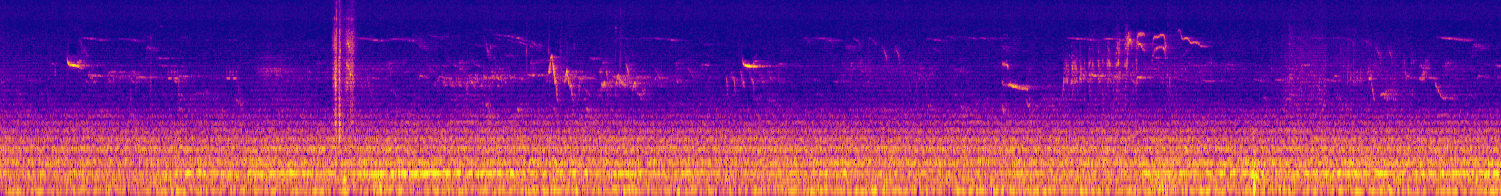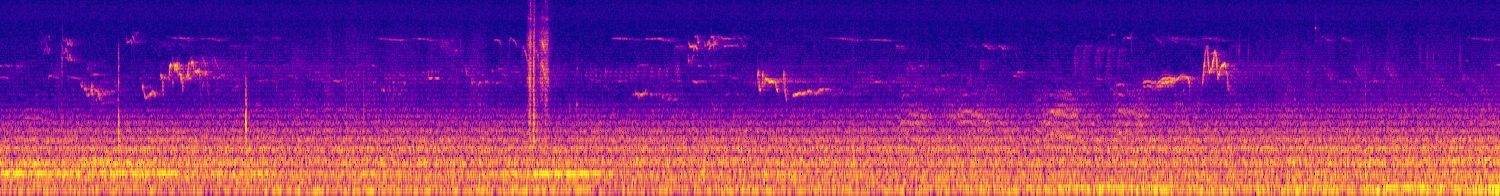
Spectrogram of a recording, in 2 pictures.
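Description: Wild birds chirping and calling faintly at scattered intervals over a steady background noise, with two sharp clicks, one a few seconds in and one about two-thirds of the way through.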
